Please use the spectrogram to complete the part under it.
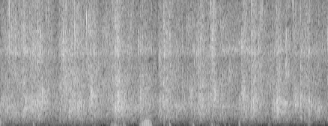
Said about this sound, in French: Guillaume, je crois qu'il ne nous reste plus qu'à te remercier chaleureusement. Merci à vous. On peut applaudir Guillaume Stahl.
